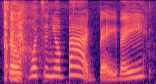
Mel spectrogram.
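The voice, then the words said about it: Bad Austin Powers British accent. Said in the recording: “my terrible Austin Powers accent ... Was that supposed to be Austin Powers? ... It was so bad.”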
